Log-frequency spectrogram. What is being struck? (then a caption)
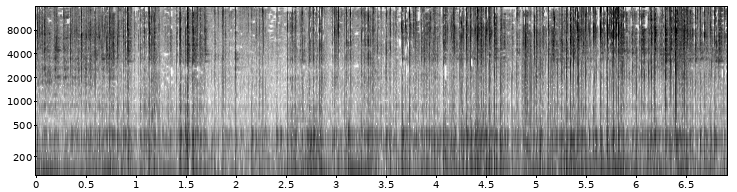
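Steel mesh microphone grille. Long acrylic nails scratch the hollow steel mesh grille of a pink decorated microphone, producing a continuous low rumbling scrape with a steady hum near 74 Hz. Dense, fast scratching strokes keep the texture rough and unbroken, with faint high rasping edges over the heavy low end.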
